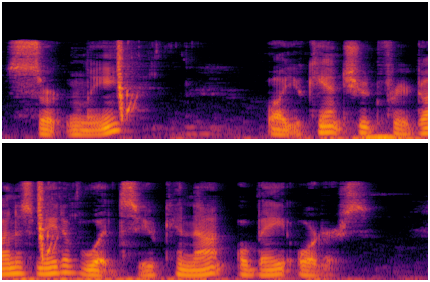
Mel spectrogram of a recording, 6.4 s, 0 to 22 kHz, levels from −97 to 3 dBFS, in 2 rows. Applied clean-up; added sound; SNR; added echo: classical method log-MMSE.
